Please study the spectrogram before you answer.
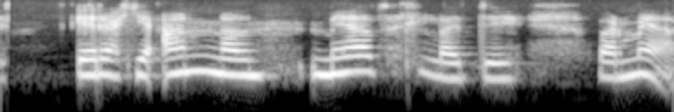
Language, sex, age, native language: Icelandic, female, 10, Icelandic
